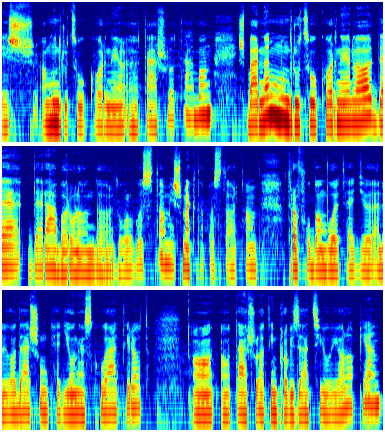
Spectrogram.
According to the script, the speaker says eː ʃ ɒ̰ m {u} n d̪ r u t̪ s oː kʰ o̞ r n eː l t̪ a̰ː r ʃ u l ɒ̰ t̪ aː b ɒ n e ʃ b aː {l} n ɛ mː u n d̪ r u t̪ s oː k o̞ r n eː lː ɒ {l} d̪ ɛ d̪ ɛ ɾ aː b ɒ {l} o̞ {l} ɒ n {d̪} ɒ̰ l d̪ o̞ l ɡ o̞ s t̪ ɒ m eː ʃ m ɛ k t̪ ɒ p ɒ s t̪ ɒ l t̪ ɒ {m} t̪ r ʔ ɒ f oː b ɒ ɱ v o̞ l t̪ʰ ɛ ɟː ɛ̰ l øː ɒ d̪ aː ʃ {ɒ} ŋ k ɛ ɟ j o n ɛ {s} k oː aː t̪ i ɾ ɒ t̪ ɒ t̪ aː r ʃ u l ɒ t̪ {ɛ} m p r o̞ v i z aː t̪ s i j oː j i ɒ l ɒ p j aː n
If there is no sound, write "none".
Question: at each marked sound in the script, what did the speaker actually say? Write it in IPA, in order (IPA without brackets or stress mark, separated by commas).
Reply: u, r, l, ɾ, l, d̪, m, u, s, i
